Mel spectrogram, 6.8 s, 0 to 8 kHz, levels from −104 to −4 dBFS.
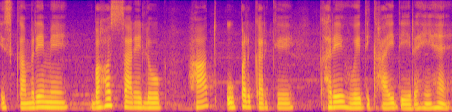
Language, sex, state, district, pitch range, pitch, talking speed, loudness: Hindi, male, Bihar, Patna, 120-140 Hz, 130 Hz, 130 wpm, -16 LUFS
